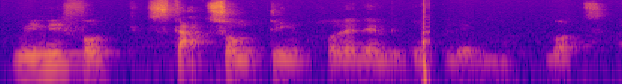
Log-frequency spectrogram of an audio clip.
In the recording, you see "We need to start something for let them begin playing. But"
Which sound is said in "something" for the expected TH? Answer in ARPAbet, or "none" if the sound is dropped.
T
